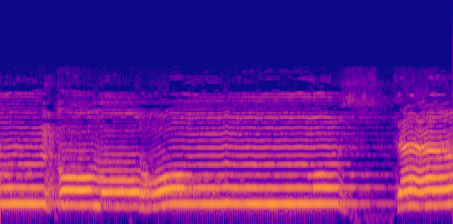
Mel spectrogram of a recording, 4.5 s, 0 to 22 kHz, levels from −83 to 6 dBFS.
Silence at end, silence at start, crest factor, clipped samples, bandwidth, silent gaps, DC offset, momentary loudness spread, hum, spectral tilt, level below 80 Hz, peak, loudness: 0 s; 0 s; 14 dB; under 0.1%; 7 kHz; none; under 0.1%; 6 LU; none; -5.5 dB/octave; -68 dBFS; -4 dBFS; -18 LUFS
